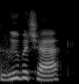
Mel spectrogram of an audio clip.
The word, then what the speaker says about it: Ljubicich: It's pronounced Lou, funny enough. – Is it uh, actually? – Yes, my last name is Ljubicich.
